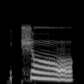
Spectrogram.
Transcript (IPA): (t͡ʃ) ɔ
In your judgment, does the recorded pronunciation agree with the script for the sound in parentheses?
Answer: yes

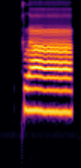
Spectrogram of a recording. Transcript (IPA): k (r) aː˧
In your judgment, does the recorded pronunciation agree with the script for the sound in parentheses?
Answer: no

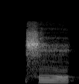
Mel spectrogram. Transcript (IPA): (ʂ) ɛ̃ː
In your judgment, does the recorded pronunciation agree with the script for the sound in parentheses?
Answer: yes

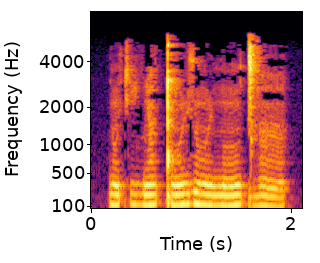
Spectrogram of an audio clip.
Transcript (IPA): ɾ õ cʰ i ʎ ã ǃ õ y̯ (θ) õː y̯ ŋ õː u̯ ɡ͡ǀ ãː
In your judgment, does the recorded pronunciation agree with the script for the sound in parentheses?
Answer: no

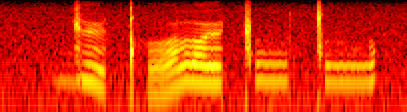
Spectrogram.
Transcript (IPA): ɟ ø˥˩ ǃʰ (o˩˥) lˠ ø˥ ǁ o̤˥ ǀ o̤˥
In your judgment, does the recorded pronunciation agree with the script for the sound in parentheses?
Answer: yes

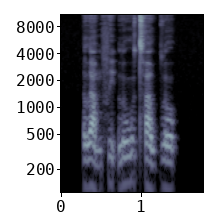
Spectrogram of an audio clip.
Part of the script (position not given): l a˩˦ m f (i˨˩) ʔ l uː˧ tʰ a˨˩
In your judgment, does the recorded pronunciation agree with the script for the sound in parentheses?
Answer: yes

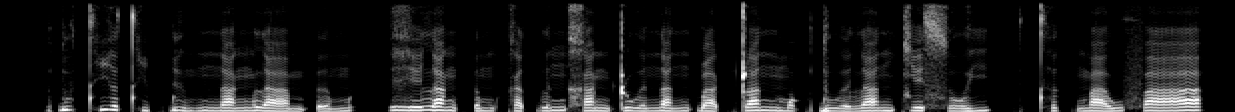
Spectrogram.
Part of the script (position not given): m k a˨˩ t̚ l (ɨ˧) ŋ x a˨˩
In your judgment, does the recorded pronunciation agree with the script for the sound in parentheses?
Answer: no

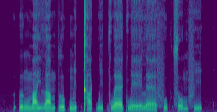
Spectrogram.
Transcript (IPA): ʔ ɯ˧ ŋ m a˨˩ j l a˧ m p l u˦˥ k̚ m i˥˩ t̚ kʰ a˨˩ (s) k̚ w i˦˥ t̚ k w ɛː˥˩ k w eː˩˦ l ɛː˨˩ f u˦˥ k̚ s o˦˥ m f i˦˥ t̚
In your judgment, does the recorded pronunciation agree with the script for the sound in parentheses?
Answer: no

